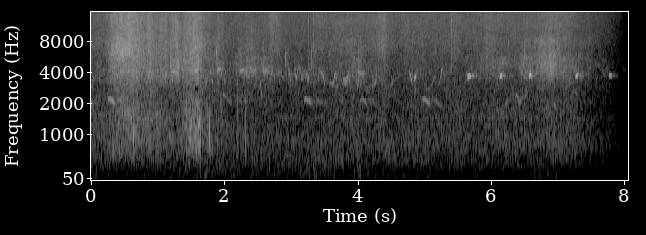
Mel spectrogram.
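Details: Common reed bunting (Emberiza schoeniclus) gives short, thin, high call notes about every half second in the second half, after loud rustling and footsteps.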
